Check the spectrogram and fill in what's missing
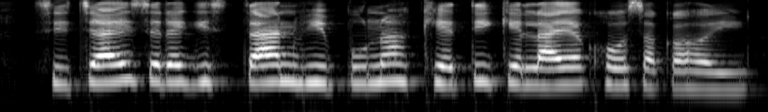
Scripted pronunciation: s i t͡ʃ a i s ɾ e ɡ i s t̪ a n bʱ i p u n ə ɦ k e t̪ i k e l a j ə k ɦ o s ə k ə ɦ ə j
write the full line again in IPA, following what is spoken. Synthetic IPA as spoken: s i t͡ʃ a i s ɾ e ɡ i s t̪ a n bʱ i p u n ə ɦ kʰ e t̪ i k e l a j ə k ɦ o s ə k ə ɦ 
